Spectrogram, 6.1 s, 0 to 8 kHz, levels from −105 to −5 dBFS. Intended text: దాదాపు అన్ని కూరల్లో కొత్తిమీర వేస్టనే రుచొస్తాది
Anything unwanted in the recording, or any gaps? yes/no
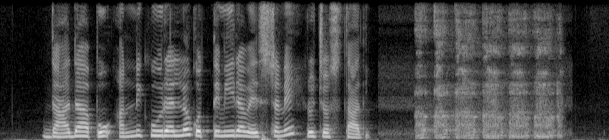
yes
